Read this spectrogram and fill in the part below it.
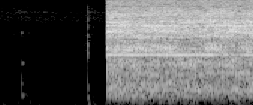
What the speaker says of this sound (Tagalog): Mag-blower.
